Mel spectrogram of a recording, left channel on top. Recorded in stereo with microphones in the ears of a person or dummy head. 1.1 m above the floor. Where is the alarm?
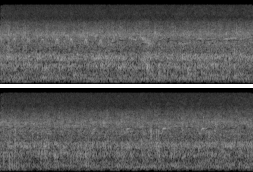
No alarm in this recording.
